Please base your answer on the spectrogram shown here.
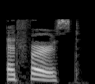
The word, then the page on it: at first: British English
